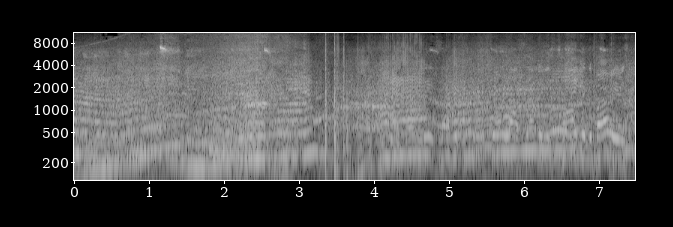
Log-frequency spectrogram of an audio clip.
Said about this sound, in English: This is U.S. drifting versus Japanese drifting in our first battle of the top 16.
